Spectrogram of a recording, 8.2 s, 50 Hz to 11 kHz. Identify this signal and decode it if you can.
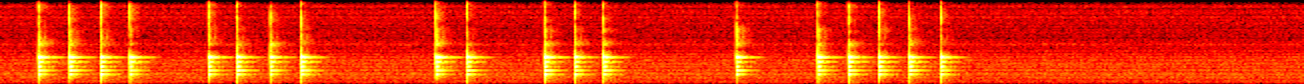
Tap code, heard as taps on glass, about 5 knocks a second. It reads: THE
